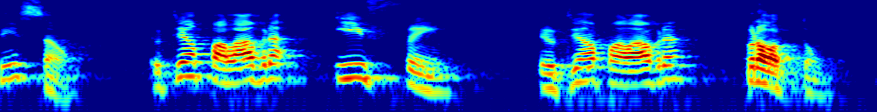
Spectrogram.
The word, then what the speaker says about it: hífen: eu tenho a palavra hífen eu tenho uma palavra próton ó hífen hífen é uma paroxítona a sílaba tônica é a penúltima e ela termina em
